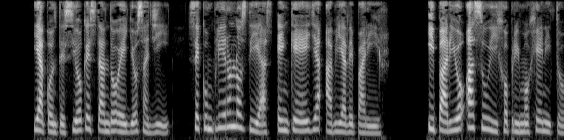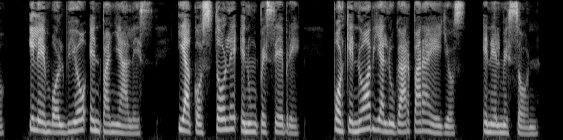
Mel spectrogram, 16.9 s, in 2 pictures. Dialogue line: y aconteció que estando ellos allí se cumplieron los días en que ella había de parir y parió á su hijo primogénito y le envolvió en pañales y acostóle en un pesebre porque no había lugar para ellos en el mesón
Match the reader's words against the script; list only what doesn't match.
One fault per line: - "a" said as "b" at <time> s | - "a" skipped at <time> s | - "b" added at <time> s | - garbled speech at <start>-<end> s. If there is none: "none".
none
